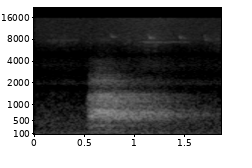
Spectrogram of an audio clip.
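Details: A single drawn-out, hoarse bark from a European roe deer, male or female, during the spring mating period in the Carpathian mountains, starting abruptly and fading over about a second.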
